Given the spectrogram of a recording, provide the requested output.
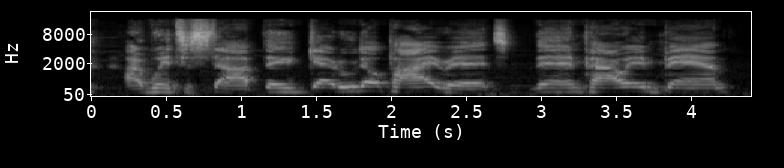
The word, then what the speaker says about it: Gerudo: Okay, apparently it's supposed to be said Gerudo. Not Gerudo. That's how they say it in... Like Naruto. Tears of the Kingdom, they say Gerudo.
